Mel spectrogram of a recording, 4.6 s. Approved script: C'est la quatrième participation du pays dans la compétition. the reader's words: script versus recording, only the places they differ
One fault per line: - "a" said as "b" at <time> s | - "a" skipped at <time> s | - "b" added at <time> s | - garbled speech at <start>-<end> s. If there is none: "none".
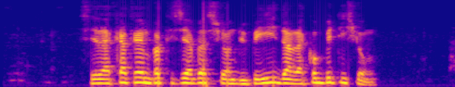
none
